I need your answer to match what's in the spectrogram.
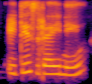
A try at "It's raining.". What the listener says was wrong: அழகா சொல்லுங்க. It's raining. சேர்த்து சொல்லுங்க.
